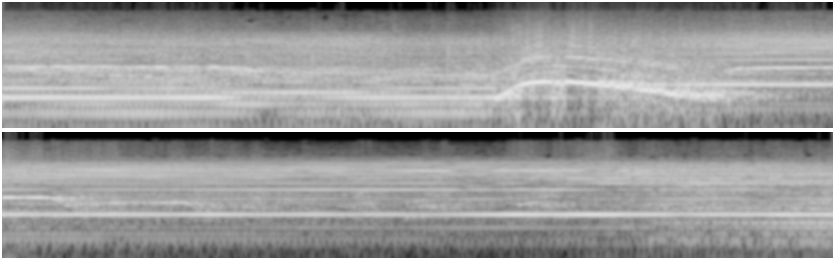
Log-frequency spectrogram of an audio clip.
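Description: Live rock band with loud electric guitars holding ringing, sustained notes, and one swooping note that rises and falls about three seconds in. The low end of the bass and drums falls away in the second half, leaving the held guitar tones.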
